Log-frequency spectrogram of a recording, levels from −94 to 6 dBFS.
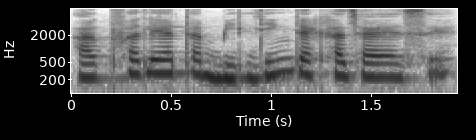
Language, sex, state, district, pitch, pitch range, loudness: Assamese, female, Assam, Kamrup Metropolitan, 250 Hz, 230-275 Hz, -16 LUFS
